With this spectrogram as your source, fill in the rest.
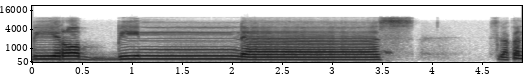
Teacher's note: dibaca Ghunnah artinya didengungkan dan ditahan selama 2-3 harokat jadi bunyinya bukan biro bines Bukan tapi biro bindes Hai bindass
